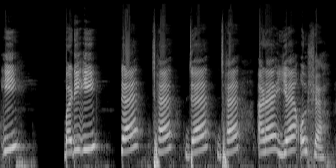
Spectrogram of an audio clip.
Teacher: ये ऐसे वर्ण हैं जो किससे बोले जाते हैं, तालु से बोले जाते हैं, है ना। और जो तालु से बोले जाते हैं वही अपने होते हैं तालव्य वर्ण।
